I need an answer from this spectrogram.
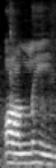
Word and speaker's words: Arlene: Arlene, you said.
